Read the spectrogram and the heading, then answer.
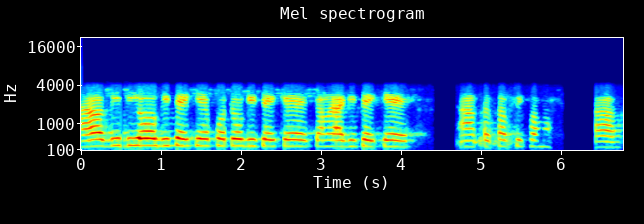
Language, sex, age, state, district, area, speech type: Maithili, female, 60+, Bihar, Supaul, urban, conversation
